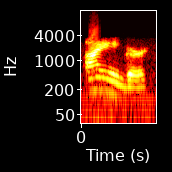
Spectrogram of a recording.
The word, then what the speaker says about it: Ayinger: It's pronounced Eyinger. That's the German pronunciation. – Okay. – A-Y-I-N-G-E-R.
